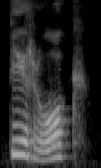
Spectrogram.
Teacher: The first sound is P, then goes I, then we have R, O, and G at the end. G at the end of the word is pronounced as K. And all together we have пирог, with the stress on the last syllable.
